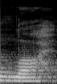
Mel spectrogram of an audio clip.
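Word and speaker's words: الله: Baik, untuk teman-teman 24 sudah selesai ya cara baca lafaz Allah yang dibaca tebal, yaitu ketika didahului harokat doma dan didahului harokat fathah, maka nanti bunyi lam yang ada pada lafaz Allah dibacanya tebal, bunyinya Allah gitu ya.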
